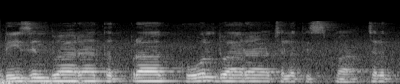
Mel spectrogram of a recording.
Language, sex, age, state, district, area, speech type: Sanskrit, male, 30-45, Kerala, Kasaragod, rural, spontaneous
